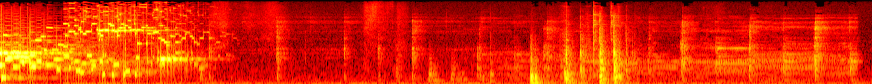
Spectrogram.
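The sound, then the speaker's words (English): An electronic alarm rings out in a bright, high-pitched burst for about a second and a half, then cuts off, leaving scattered soft clicks and taps. “That's an alarm that goes off.”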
